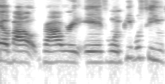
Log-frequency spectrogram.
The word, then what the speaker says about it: Broward: know how you pronounce it how are you pronouncing it broward all right welcome to growing up there man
